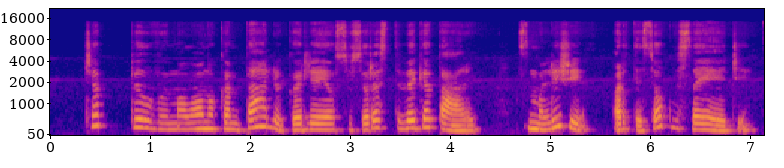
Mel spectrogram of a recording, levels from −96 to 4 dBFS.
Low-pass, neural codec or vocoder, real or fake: 14.4 kHz; none; real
